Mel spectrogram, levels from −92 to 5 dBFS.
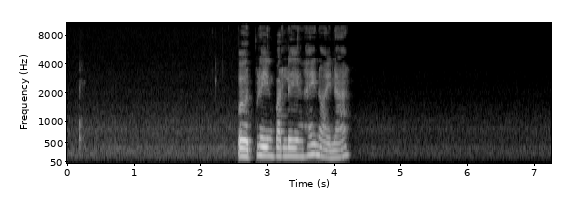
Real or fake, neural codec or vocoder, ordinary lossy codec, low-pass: real; none; none; 9.9 kHz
